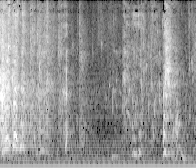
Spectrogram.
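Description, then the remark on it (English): A loud burst of water splashing opens as a person is immersed during a baptism, then settles into softer sloshing and trickling drips, with a second smaller splash near the end and faint voices in the background. “upon your confession of faith in the Lord Jesus Christ, we baptize you in the name of the Father, and the Son, and the Holy Spirit.”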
